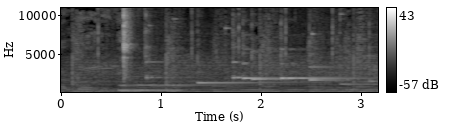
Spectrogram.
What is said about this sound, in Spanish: tuvimos también la Music Box de París, que es una cajita musical hecha con maderas seleccionadas a mano, tiene la Torre Eiffel en el medio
